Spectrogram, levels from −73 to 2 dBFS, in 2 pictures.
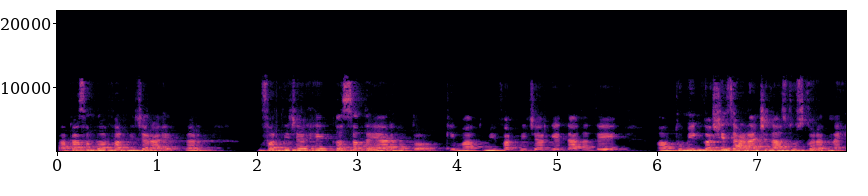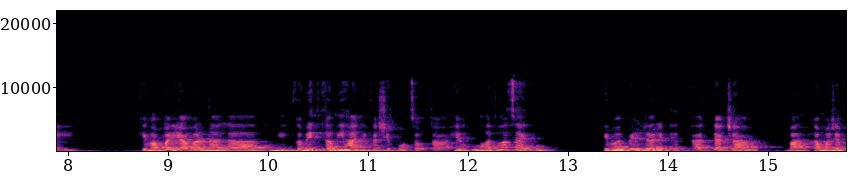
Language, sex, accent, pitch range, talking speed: Marathi, female, native, 200-245 Hz, 145 wpm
